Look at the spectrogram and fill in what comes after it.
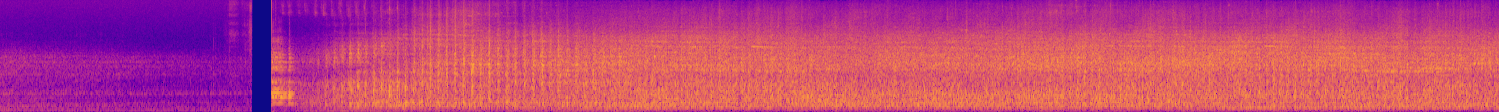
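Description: A diesel locomotive running at a distance, then a short train horn blast and a freight train passing close by. Four GE diesel locomotives go by first, then the steady rolling noise and clickety-clack of freight cars' wheels on the rail.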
